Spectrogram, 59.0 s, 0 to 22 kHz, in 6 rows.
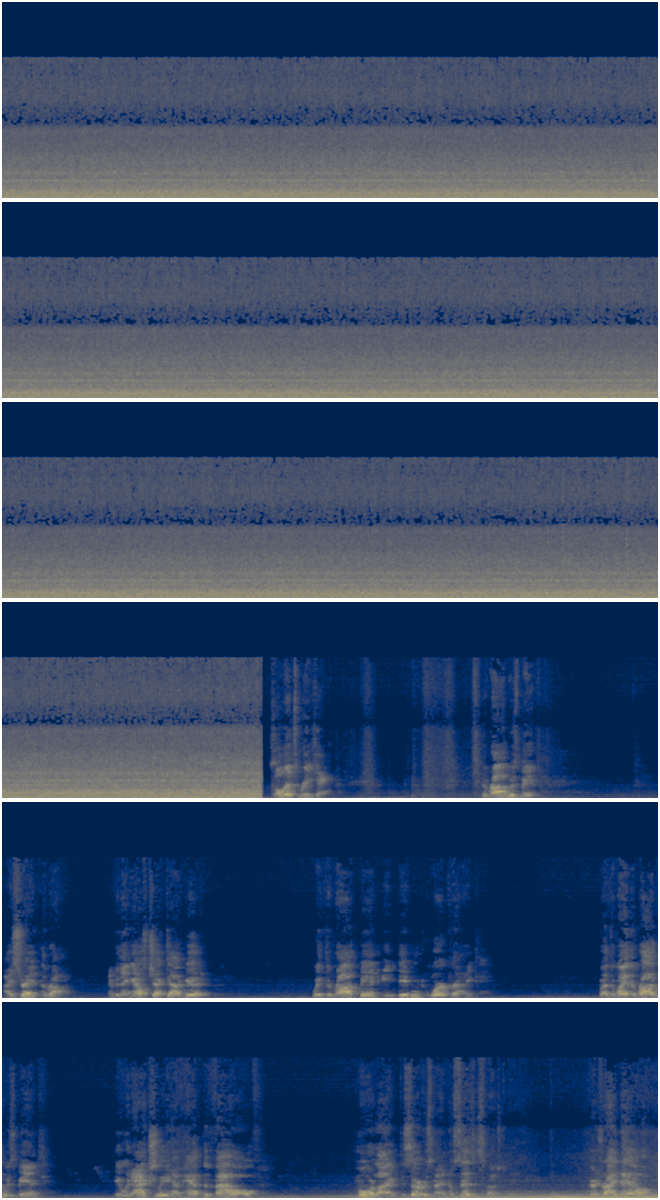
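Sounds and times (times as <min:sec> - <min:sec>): tractor engine idling: 0:00.0 - 0:33.5, 0:50.0 - 0:59.0.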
